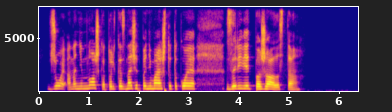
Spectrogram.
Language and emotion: Russian, angry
